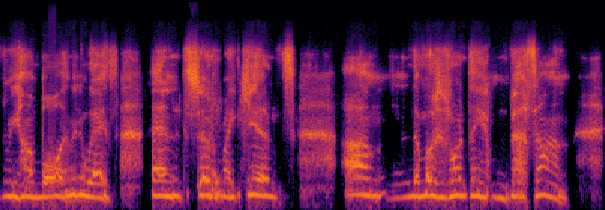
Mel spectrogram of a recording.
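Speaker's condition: Neurofibromatosis type 2; large tumor on brain stem

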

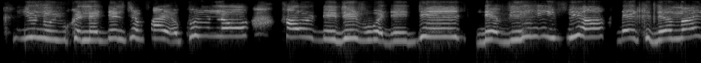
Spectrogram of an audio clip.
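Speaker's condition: Cerebral palsy; present from birth, affects walking and hand use, scribbled instead of writing, types instead

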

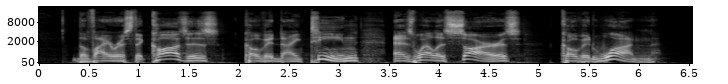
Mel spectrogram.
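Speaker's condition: No condition

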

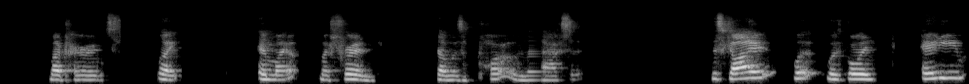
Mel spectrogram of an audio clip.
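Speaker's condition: Down syndrome; congenital

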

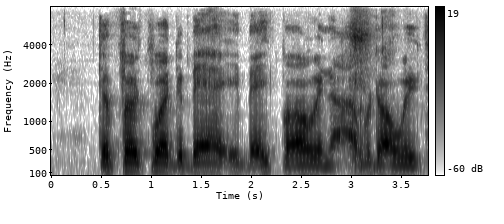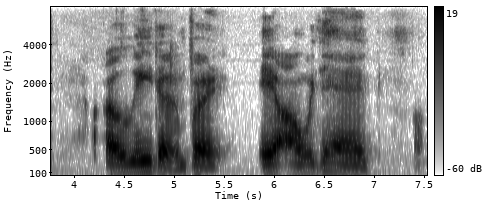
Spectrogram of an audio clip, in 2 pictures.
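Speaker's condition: Cerebral palsy; spastic quadriplegic cerebral palsy since childhood, uses wheelchair, adapted wheelchair sports

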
